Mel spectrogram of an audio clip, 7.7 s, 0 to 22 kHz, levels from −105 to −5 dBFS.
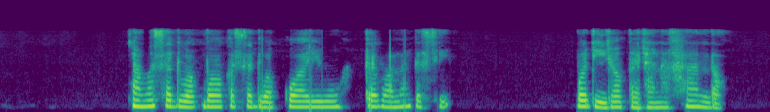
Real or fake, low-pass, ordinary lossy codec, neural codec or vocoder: fake; 7.2 kHz; Opus, 64 kbps; codec, 44.1 kHz, 7.8 kbps, Pupu-Codec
